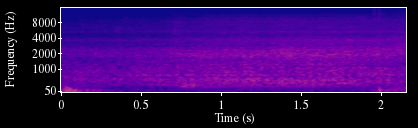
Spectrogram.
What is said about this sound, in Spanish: sintiendo como si hubieran olas muy cerca, como si el mar se hubiese embravecido, o si me estuviera llamando para que lo vaya a ver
